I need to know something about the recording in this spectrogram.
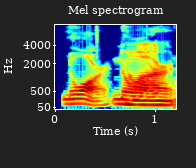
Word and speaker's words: noir: Noir.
